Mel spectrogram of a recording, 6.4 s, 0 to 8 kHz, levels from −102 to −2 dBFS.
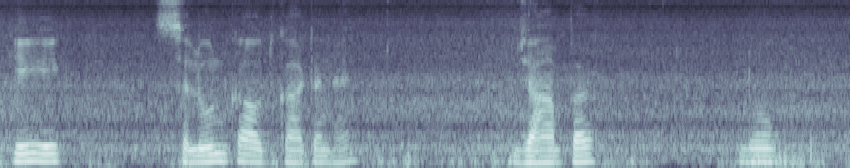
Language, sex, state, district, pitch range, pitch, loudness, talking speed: Hindi, male, Maharashtra, Mumbai Suburban, 115-130 Hz, 120 Hz, -19 LUFS, 95 wpm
